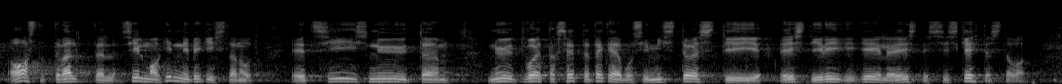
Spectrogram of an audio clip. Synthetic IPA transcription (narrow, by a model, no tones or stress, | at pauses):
ɑːst̪ɑt̪ːe̞vælt̪ːe̞lsilmɑkinːipiɡ̥ist̪ɑnud̪̥ | e̞t̪ˑsiːsnyːd̪̥ | nyːd̪̥vɤ̞e̞t̪ːˑɑkse̞t̪ːe̞t̪e̞ɡ̥e̞vusimist̪ɤ̞e̞st̪ie̞ːst̪iɾiːɡ̥ike̞ːlee̞ːst̪isːiske̞ht̪e̞st̪ɑvɑ̰d̪̥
